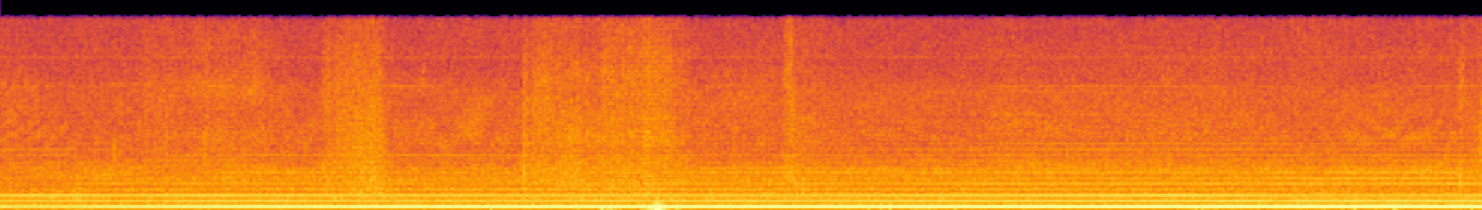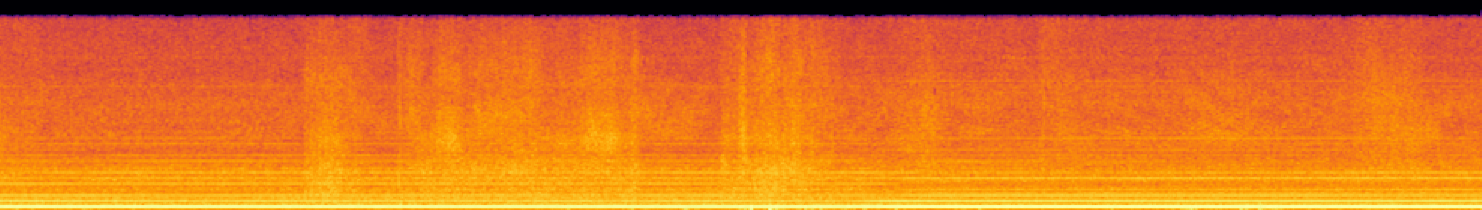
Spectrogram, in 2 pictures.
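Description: Air rushes through a vacuum hose.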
